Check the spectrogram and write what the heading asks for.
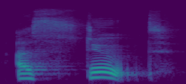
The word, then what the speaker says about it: astute: Notice that end, oot, astute, astute.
